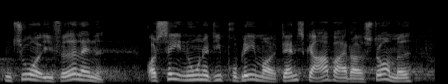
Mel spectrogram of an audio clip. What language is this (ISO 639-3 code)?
dan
